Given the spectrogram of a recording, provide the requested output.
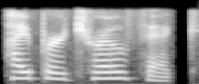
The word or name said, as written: hypertrophic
